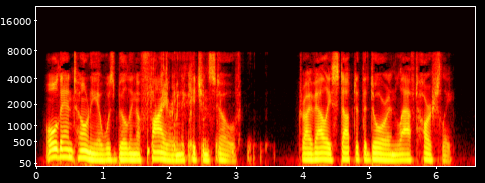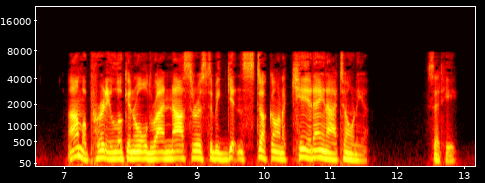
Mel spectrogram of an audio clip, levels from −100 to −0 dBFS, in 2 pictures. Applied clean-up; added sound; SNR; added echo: neural mask model Resemble Enhance denoiser.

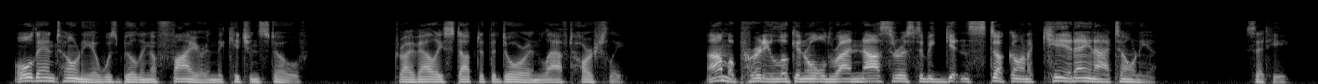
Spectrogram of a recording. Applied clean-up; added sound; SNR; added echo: none; none; none; none.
